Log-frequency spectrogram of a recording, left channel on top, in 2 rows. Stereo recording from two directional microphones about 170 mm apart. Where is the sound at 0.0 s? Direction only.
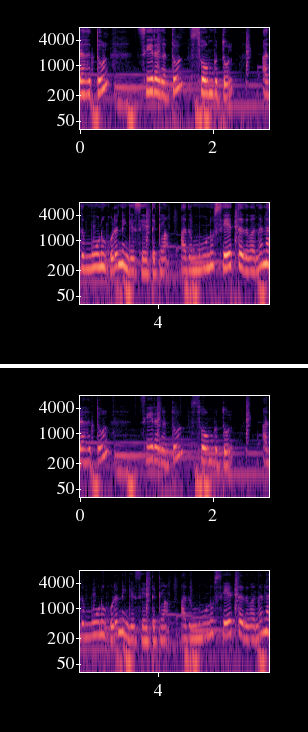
35° left (ahead or behind).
